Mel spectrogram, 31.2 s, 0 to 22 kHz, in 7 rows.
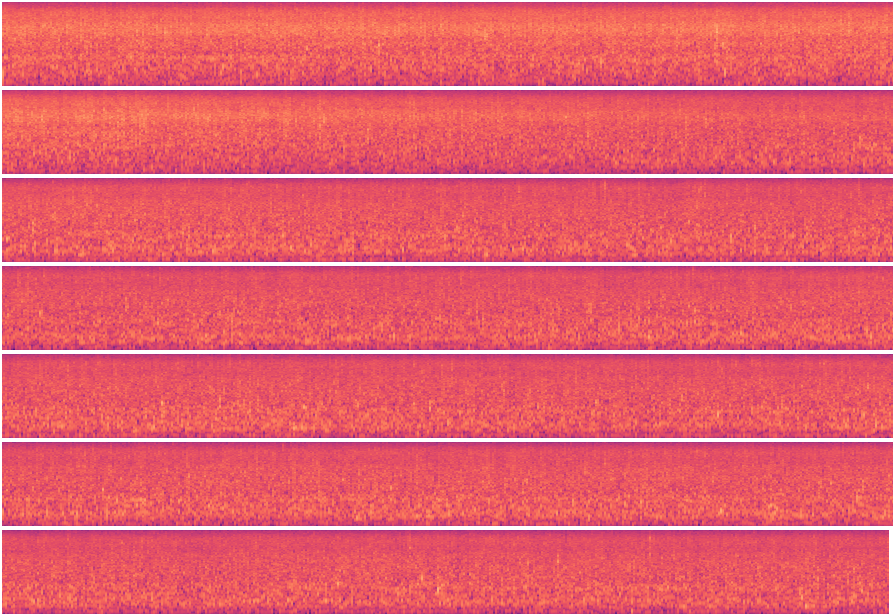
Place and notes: Sec., Balian Rd., Xizhi Dist., New Taipei City - sound of water streams
sound of water streams, Binaural recordings, Sony PCM D50
New Taipei City, Taiwan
